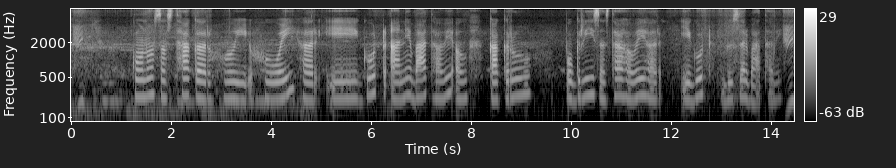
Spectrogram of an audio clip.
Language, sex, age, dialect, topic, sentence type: Chhattisgarhi, female, 25-30, Northern/Bhandar, banking, statement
